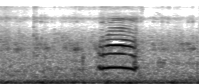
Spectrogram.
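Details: Lone kitten crying at the roadside after being left by its mother or dumped; one clear, steady, high mew lasting about a quarter second over a low constant rumble.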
